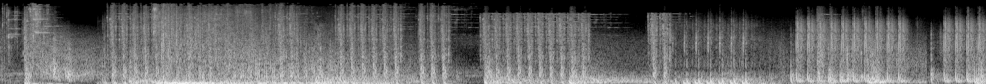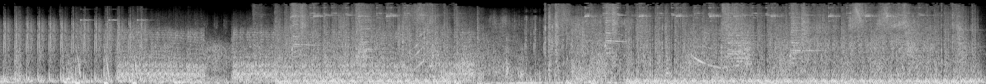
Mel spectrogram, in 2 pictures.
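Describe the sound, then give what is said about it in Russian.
Dense, loud bursts of rapid gunfire crackle almost continuously, broken by heavy booming blasts, like a short battle raging for about twenty seconds with no voices. “Через минуту растаял чад и грохот короткого боя.”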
